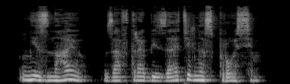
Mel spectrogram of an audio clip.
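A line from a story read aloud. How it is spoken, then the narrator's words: Whisper. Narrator (Russian): прошептала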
